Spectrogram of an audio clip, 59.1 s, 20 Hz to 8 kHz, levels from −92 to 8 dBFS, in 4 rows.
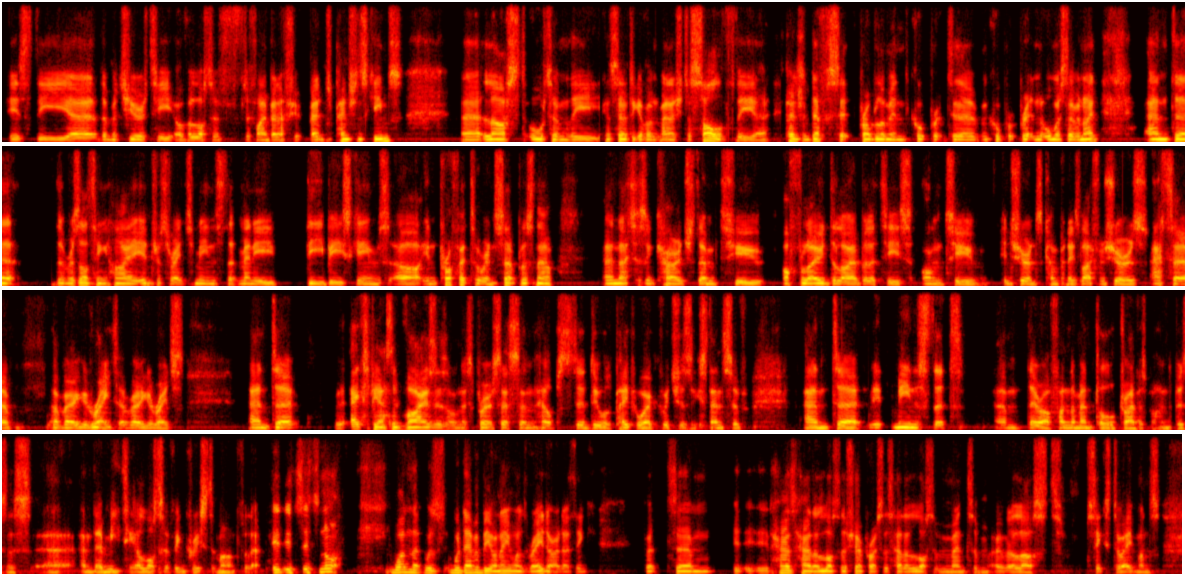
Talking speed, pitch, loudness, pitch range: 160 wpm, 95 Hz, -27 LUFS, 80-105 Hz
